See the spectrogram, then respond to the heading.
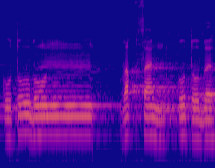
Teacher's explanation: یہاں با پر غنّہ بھی ہے اور با کے اوپر قلقلہ بھی ہے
